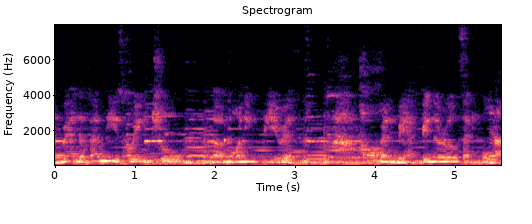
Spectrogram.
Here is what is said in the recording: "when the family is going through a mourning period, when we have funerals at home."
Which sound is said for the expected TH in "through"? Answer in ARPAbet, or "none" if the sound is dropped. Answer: T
